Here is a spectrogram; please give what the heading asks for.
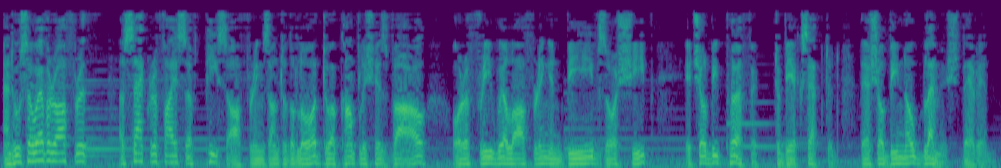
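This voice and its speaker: A very low-voiced man reads scripture in a solemn, measured, formal way. The recording is slightly muffled and lo-fi. Soft background music plays beneath his voice. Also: expressive. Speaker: scripture reader. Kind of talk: dramatized scripture reading.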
